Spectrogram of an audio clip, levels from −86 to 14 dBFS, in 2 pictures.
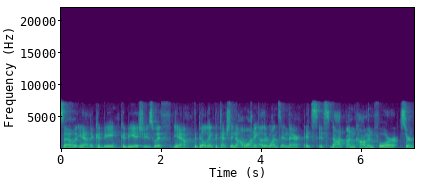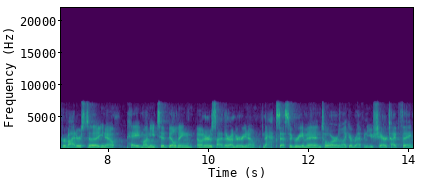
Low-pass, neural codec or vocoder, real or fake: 7.2 kHz; none; real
